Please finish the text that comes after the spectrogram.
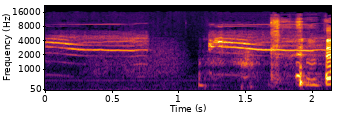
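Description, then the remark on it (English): A squeezed cat plush toy gives two thin, high electronic meows in quick succession, the second followed by a brief rustle and crackle, with a short pause between them. “He hid it in his pocket and squeezed it so it meowed, and I got so excited, I like literally started crying.”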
